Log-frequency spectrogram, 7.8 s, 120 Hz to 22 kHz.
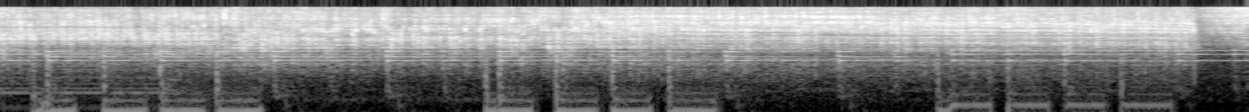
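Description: Razorcut 45CNC plasma cutter's machine torch hissing steadily as it cuts steel plate, the arc stopping near the end. Electronic background music with a heavy bass beat plays over it, louder than the cut.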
